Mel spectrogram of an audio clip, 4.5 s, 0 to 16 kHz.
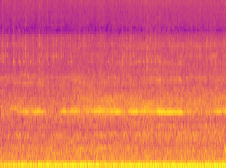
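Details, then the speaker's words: Chevy K1500 throttle-body-injected 350 V8 (AutoZone reman, 6,000 miles over 7 years, sat almost a year) with a steady high squeak over a lumpy idle, present for years. It seems front-side or deep in the block; oil pressure is good, and the engine always starts hard. "it's made that noise for years plural it sounds like it's coming from the front side of the engine"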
